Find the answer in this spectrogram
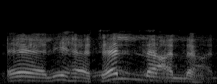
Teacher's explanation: ما فيش غنة في اللام هنا عندنا في القراءة بتاعتنا دي، فيش غنة في اللام.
